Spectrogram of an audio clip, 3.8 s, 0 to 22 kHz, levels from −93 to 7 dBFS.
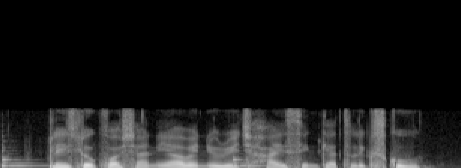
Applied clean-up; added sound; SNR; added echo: none; Bowed string instrument; 19 dB; none.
